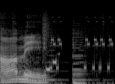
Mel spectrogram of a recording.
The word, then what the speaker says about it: Ami: Everyone knows that the lady that founded the crane channeling technique was Mystic Ami. Also, it's not pronounced Amy, shut up.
